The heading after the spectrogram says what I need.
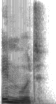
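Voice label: "inward", British English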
